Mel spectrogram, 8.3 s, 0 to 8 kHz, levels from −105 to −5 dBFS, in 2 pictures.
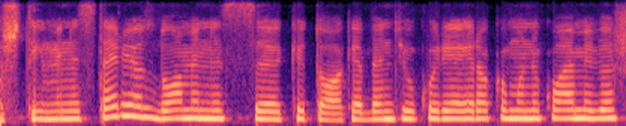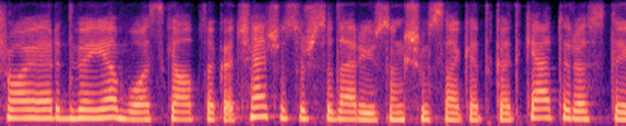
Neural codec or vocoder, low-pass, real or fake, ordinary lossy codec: vocoder, 44.1 kHz, 128 mel bands every 512 samples, BigVGAN v2; 7.2 kHz; fake; Opus, 16 kbps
